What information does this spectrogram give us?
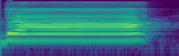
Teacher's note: اب دال کے اوپر کھڑی زبر آئی ہے، اب ہم نے دال کو ایک الف کے برابر لمبا کرنا ہے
